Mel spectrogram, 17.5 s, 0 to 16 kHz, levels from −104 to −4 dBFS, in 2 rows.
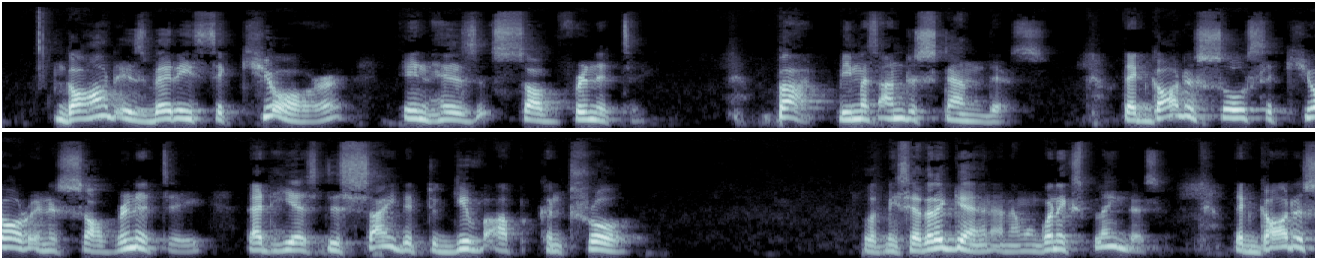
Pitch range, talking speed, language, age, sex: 155-195 Hz, 145 wpm, English, 50-69, male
